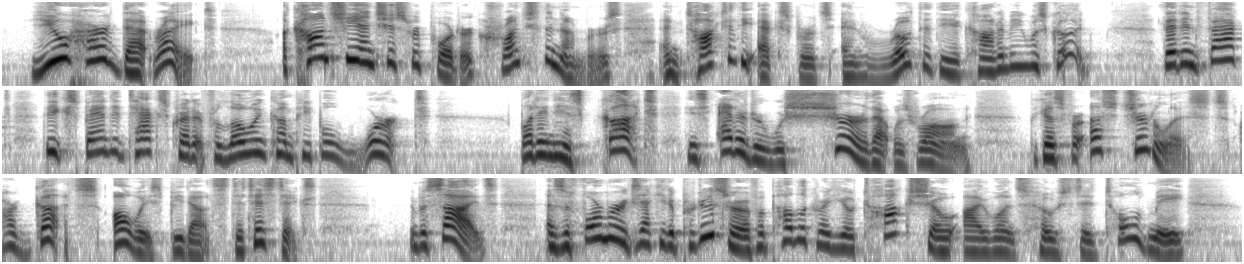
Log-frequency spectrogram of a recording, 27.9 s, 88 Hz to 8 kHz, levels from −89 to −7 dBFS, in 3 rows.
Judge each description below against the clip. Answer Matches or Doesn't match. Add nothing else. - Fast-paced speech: Doesn't match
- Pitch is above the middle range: Matches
